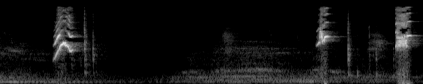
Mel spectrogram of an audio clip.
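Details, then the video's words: Black-winged myna singing hard, used as bait for wild birds and to train birds that sing little. A sharp upward-sweeping whistled note opens, then a pause with low background hum, then two loud rasping bursts. "masteran JALAK KEBO super gacor,pancingan untuk bahan dan jalak yg malas bunyi"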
